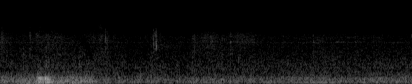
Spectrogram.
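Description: Faint footsteps and handling noise from a hand-held camera being carried through a room, with one short low sound about half a second in.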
